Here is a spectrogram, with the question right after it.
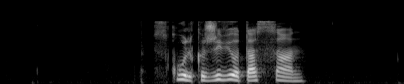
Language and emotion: Russian, angry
